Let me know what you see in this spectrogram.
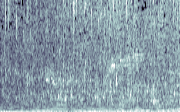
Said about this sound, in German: Ein leichter Wind umschmeichelt deinen Körper und gleitet weiter in die Baumkronen hinein. Leise rascheln die Blätter und das Geräusch vermischt sich mit dem sachten Plätschern eines Baches.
